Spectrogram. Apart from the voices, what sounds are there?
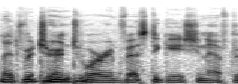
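No distinct noise like a dog, phone or traffic.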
